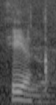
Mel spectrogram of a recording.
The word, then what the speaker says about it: ere: I'm not quite sure how you pronounce it, but I'd say ear.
